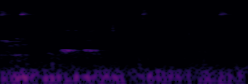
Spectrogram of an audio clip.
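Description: Near silence, with a few faint, short high-pitched chirps.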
